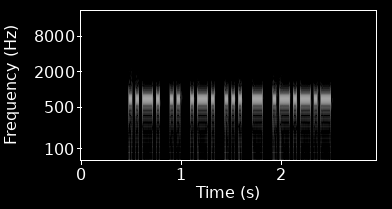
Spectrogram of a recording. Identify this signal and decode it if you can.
Morse code, heard as a keyed tone, about 36 wpm, 700 Hz. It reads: FIRST.
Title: 4x Word-Spacing - Sentences from Top 300 Words - 35wpm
